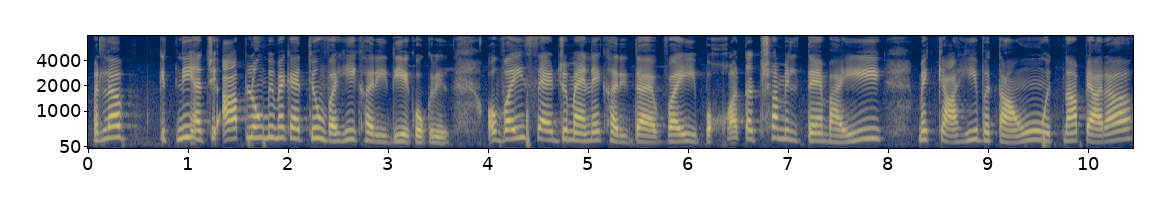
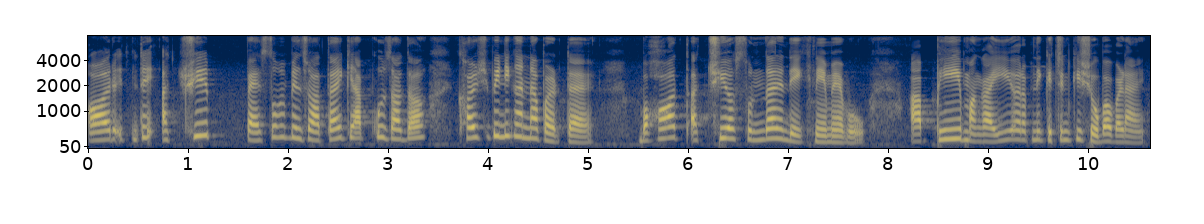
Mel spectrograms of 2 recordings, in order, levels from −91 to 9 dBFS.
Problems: none marked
